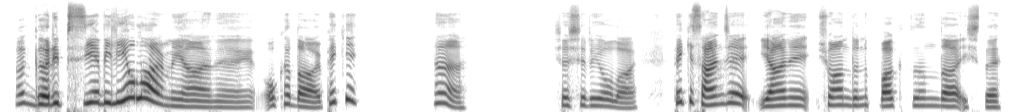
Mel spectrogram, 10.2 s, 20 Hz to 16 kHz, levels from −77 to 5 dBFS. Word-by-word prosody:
Ha 305 - -3
garipsiye 315 +4 +4
biliyorlar 395 +2 +6
mı 240 -3 -8
yani? 190 -4 -5
O 235 - -5
kadar. 205 -11 -1
Peki, 360 - -2 0.8
hıh, 190 - -3 0.9
şaşırıyorlar. 235 -8 -5 0.3
Peki 360 +2 -2
sence 290 +1 +2
yani 240 +2 0
şu 260 - -5
an 255 -1 -2
dönüp 245 +1 -8
baktığında 225 -1 -1
işte 190 -1 -6
245 Hz, 105 wpm, -23 LUFS, 210-310 Hz, 0.9 s, biliyorlar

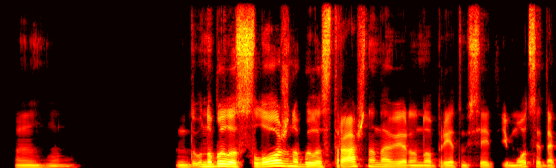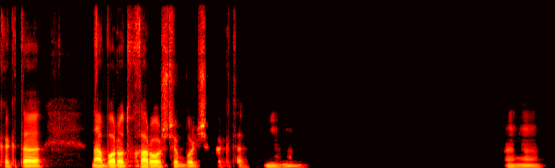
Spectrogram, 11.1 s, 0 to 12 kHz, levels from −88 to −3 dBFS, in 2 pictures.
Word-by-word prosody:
Мгм. 95 -7 -10 1.0
Д 115 +1 -6
но 150 0 +4
было 165 -4 +8
сложно, 165 +7 +5
было 135 -3 +1
страшно, 150 +7 +2
наверно, 115 -4 -2
но 105 -1 -4
при 110 +2 -5
этом 110 0 -7
все 110 0 -4
эти 105 0 -14
эмоции, 100 +1 -3
да, - - -5
как-то, 95 -1 -4 0.5
наоборот, 100 -1 -1
в - - -20
хорошее 105 -3 -3
больше 90 0 -9
как-то, 90 +2 -18
мгм. 90 -4 -16 2.0
Мгм. 95 -1 -14
110 Hz, 125 wpm, -22 LUFS, 95-125 Hz, 2.0 s, было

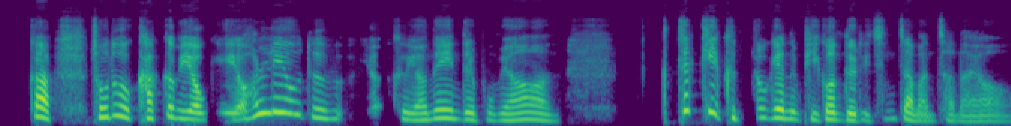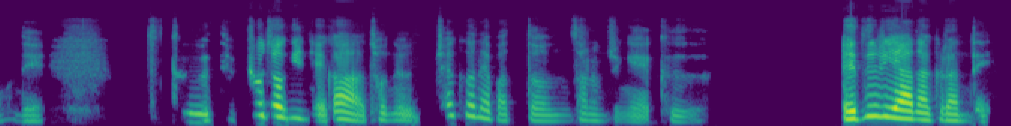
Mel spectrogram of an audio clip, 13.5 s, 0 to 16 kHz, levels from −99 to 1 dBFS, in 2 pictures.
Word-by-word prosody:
그니까 - - +6 0.3
저도 280 0 +1
가끔 240 +1 -1
여기 205 - 0
Hollywood 380 -5 +2
여 230 -3 -5 0.3
그 210 - -6
연예인들 210 +1 -1
보면 190 -1 -5 0.8
특히 455 -2 0
그쪽에는 255 - -1
비건들이 195 -1 -1
진짜 230 +7 -5
많잖아요. 155 +1 -11
네. 165 0 -15 0.9
그 370 -2 -7
대표적인 290 -8 0
예가 210 -7 -1
저는 190 -1 -11
최근에 310 -6 -5
봤던 170 -3 -13
사람 180 -2 -15
중에 80 - -16
그 - - -18 1.0
Ariana 235 -5 +8
Grande. 180 -2 -6
220 Hz, 330 characters per minute, -21 LUFS, 185-275 Hz, 1.0 s, Ariana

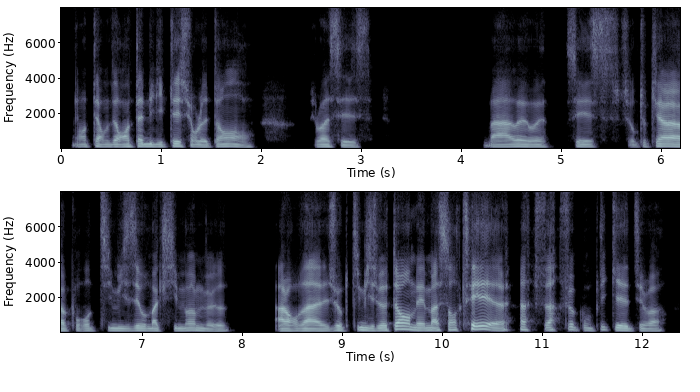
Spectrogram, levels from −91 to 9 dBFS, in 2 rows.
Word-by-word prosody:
en 110 +1 -6
terme 110 +1 -3
de 110 - -1
rentabilité 115 +1 +1
sur 105 -2 -4
le 95 -2 -1
temps, 115 -4 -2
heu, - - -12 0.6
tu - - -14
vois, 105 0 0
c'est 90 -2 -5
c - - -15 1.1
Ben, 105 0 0
ouais, 115 -1 +1
ouais. 105 -1 -3 0.2
C'est 105 -4 -4
c' 95 - -11
en - - -10
tout - - -11
cas, 120 -3 +5
pour 115 - -9
optimiser 110 +2 -3
au 115 - -1
maximum, 115 +1 -2
heu. 95 +1 -5 0.5
Alors, 105 -1 +4
on - - -2
va 105 -1 +4
j'optimise 120 +2 -1
le 120 0 +4
temps, 175 +3 +5
mais 125 -2 +3
ma 120 -1 +3
santé, 165 - +4
heu, 120 -1 +2
ah 150 - +1
c'est - - -7
un 135 - -1
peu 155 - -2
compliqué, 125 0 -1
tu 105 +1 -6
vois. 100 -1 -4
110 Hz, 205 wpm, -24 LUFS, 105-120 Hz, 1.1 s, cas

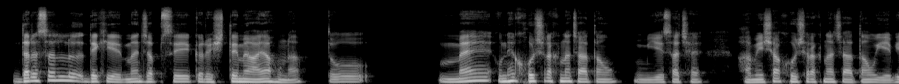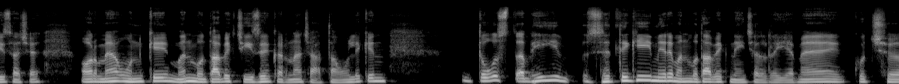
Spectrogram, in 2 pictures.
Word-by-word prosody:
दरअसल 165 +4 +4
देखिए, 130 -3 +2
मैं 120 +4 -1
जब 125 -1 -1
से 130 -1 +1
एक 130 - -7
रिश्ते 120 +2 +2
में 125 - +4
आया 120 +2 +4
हूँ 115 -3 -1
ना 100 +2 -4 0.3
तो 125 +1 -6 0.7
मैं 145 +9 +2
उन्हें 145 +5 +4
खुश 150 -1 +1
रखना 145 -1 +1
चाहता 125 -3 -1
हूँ 115 +1 -5 0.3
ये 110 +1 -2
सच 110 0 -1
है। 110 - -5 0.4
हमेशा 110 +5 +1
खुश 130 -3 -2
रखना 120 +1 -1
चाहता 110 -2 -2
हूँ 110 0 -2
ये 100 -1 -1
भी 115 +3 -1
सच 110 -2 -4
है 115 - -5 0.4
और 125 +1 +1
मैं 140 - +4 0.2
उनके 140 +4 +1
मनमुताबिक 125 0 +2
चीज़ें 125 -1 0
करना 115 0 -4
चाहता 100 -2 -7
हूँ। 100 +2 -5
लेकिन 150 +5 -2 0.9
दोस्त, 165 +4 +2
अभी 165 +8 +2 0.3
ज़िंदगी 160 - +2
मेरे 165 -1 +4
मनमुताबिक 125 -3 0
नहीं 105 -1 -3
चल 105 -2 -6
रही 100 0 -7
है। 100 - -6
मैं 120 +1 0
कुछ 125 -1 -3
125 Hz, 165 wpm, -23 LUFS, 115-140 Hz, 0.9 s, दरअसल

